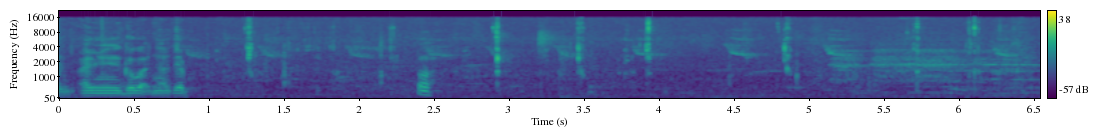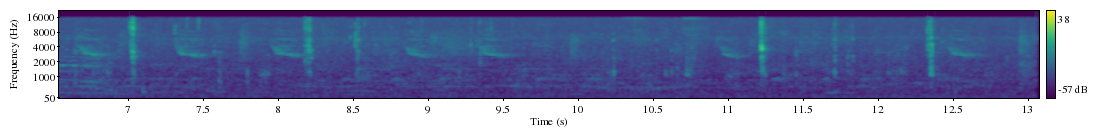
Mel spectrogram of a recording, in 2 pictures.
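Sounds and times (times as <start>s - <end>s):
rooster crowing: 5.1s - 7.4s.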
